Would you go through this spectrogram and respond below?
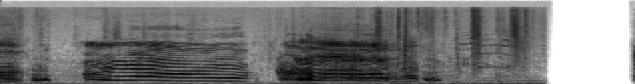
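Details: Camel moaning with short grunts, then a long, level, harmonic moan of about one and a half seconds, followed by a rougher, gurgling bellow and a few low grunts before silence.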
